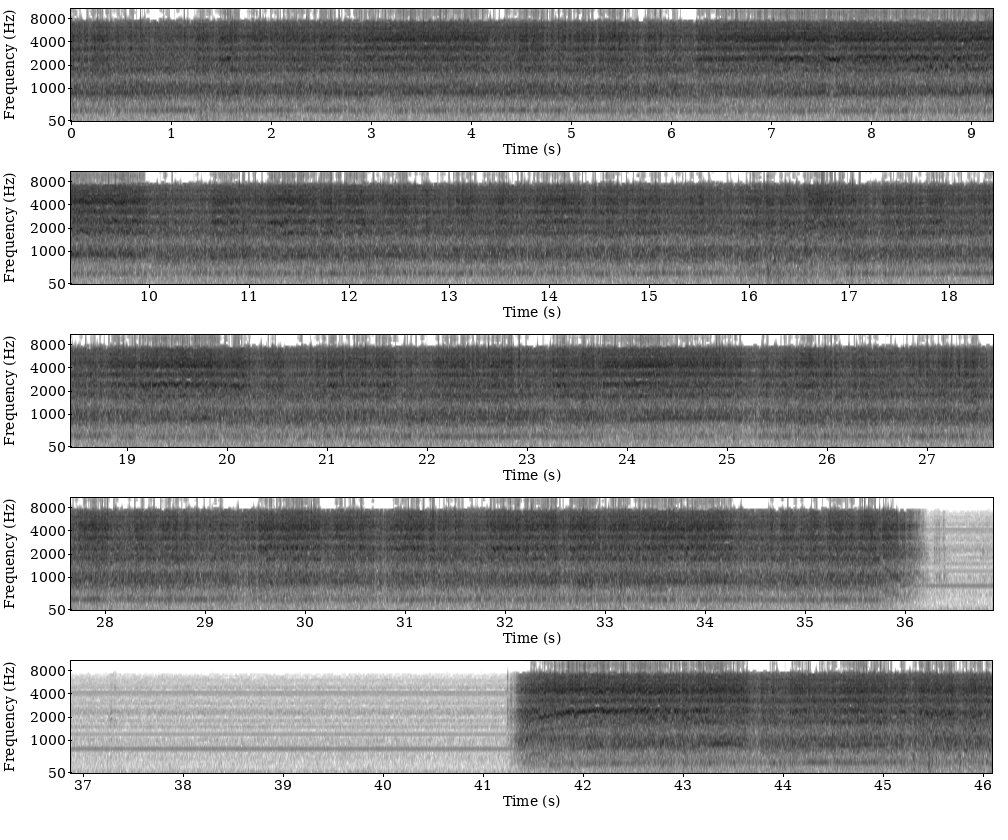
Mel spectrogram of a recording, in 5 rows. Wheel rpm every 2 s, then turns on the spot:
220, 230, 220, 210, 220, 230, 230, 230, 210, 220, 220, 220, 230, 220, 220, 220, 220, 190, 10, 0, 40, 200, 230.
none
